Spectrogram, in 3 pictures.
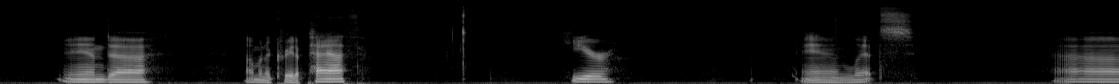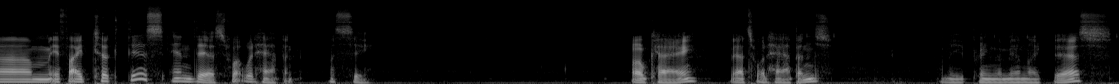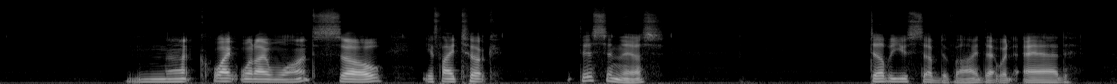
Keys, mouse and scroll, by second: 0.8 shift+middle click, 1.4 scroll up 3, 1.7 shift+middle click, 3.0 click, 5.6 click, 7.2 click, 8.4 Tab, 12.2 right click, 13.1 shift+right click, 14.9 click, 18.3 scroll down 2, 18.7 shift+middle click, 19.9 s, 25.0 click, 27.8 shift+right click, 29.8 w, 32.9 right click.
